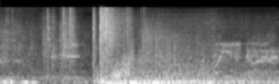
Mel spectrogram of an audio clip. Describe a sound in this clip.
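A shell explodes nearby with a heavy blast.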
